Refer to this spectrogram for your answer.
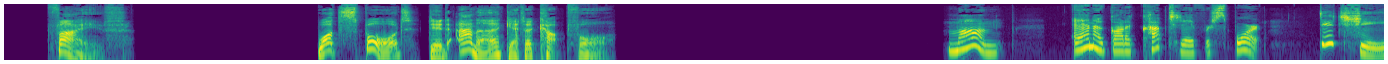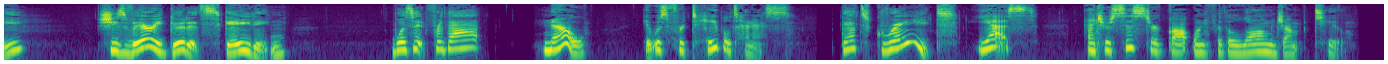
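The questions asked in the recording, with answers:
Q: What sport did Anna get a cup for?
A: Table tennis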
